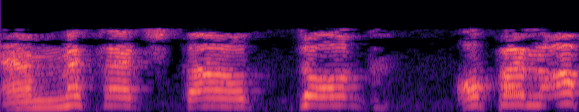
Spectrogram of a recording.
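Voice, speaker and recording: A put-on character voice is pitched high. It moves at a very slow pace. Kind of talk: archaic, gruff. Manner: gruff, demanding.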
